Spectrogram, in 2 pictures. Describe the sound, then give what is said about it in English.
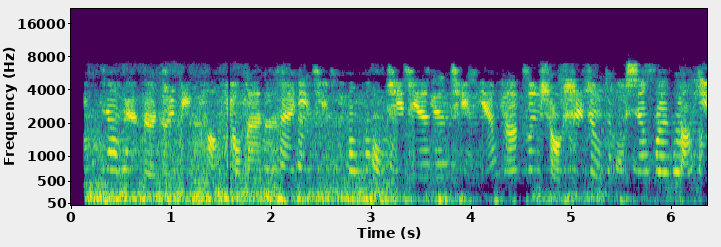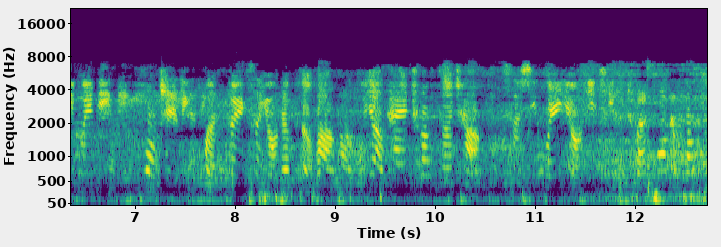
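A drone's loudspeaker over Shanghai, China broadcasts a continuous amplified voice announcement in Chinese telling people to comply with COVID restrictions, tinny and echoing across the city, with a low engine or rotor hum beneath it early on. “And so China is responding in Shanghai with drones that are announcing it.”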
